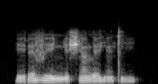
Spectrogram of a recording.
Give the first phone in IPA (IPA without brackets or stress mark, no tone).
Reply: e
